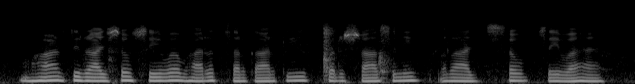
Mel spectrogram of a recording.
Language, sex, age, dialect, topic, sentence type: Hindi, female, 36-40, Marwari Dhudhari, banking, statement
